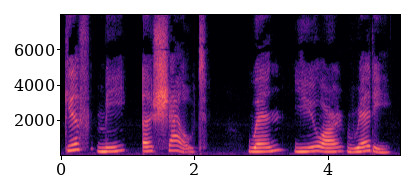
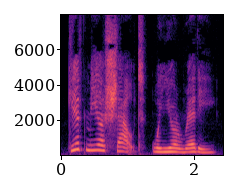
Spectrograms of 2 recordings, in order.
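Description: First: Slow, phrase-by-phrase reading. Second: Said in the usual way. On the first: Shown as a demonstration. Teacher reading slowly for students to repeat. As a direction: read it slowly in two chunks. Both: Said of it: "我们慢慢来说".

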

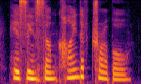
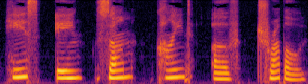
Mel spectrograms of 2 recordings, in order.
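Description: First: Said in the usual way. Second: Slow, word-by-word sentence; slow reading. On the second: Shown as a demonstration. Teacher reading a sentence slowly for students to copy. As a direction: read it slowly so learners can follow. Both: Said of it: "慢慢来读".

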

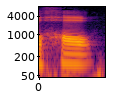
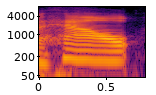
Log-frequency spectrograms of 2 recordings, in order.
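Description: First: “how” without the open ah, like hou; mispronounced diphthong. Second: “how” with ah gliding into o; correct diphthong. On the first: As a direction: close “how” up into a rounded hou. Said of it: "不要读how啊". (“how”误读成“齁”，没有“啊”) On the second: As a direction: open on ah in “how”, then slide to o. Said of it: "所以是how". (“how”由“啊”滑到“o”) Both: Shown as a demonstration.

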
